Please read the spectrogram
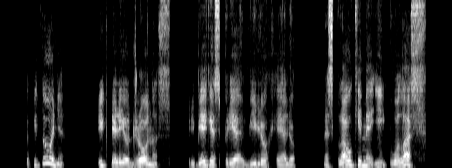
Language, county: Lithuanian, Klaipėda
